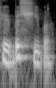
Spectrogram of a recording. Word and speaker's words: Bathsheba: How can I know how this pronounce? Okay, here. Bathsheba, right.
